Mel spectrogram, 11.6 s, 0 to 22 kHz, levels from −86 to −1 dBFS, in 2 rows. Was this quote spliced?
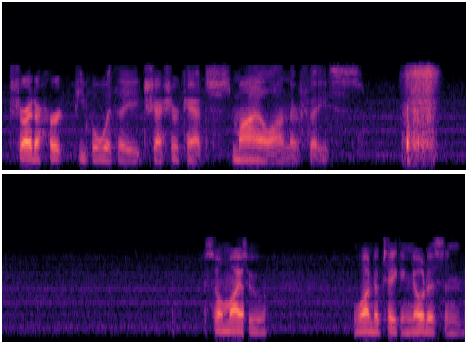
no; 0 cuts

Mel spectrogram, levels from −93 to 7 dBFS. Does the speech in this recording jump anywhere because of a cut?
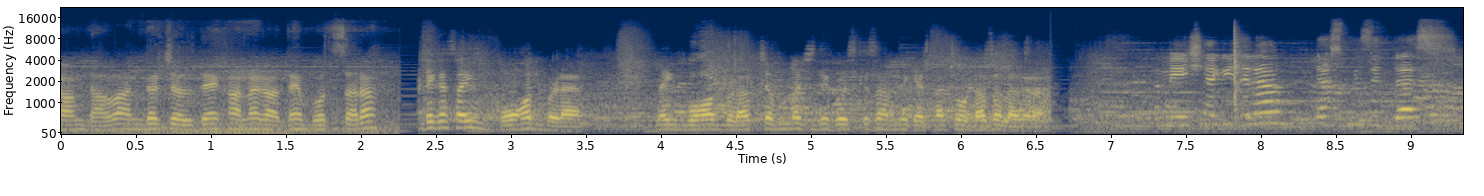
yes; 2 cuts; at 2.3 s, 6.7 s

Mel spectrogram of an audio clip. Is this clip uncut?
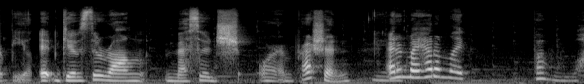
yes; 0 cuts

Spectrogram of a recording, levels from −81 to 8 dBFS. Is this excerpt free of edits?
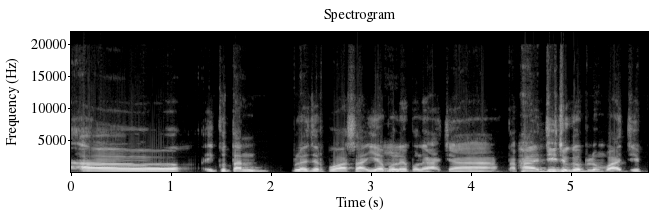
no; 1 cut; at 4.3 s

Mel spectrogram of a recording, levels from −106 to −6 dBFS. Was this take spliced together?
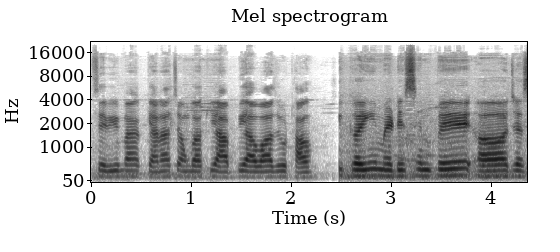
yes; 1 cut; at 2.5 s

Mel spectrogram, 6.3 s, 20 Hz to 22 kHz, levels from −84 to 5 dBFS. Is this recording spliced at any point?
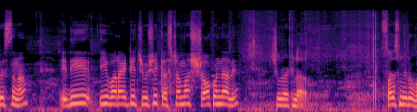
no; 0 cuts

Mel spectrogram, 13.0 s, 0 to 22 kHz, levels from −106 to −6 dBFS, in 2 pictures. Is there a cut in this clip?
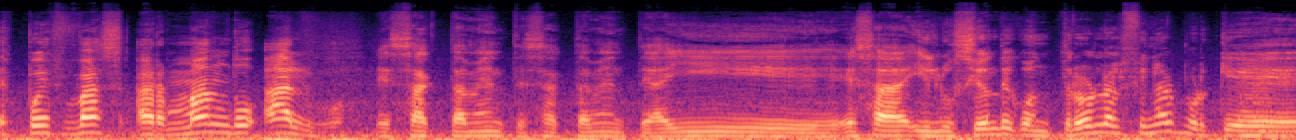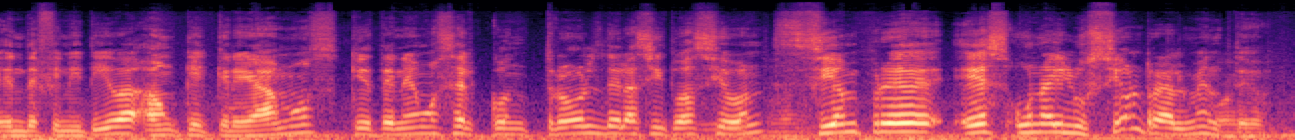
no; 0 cuts

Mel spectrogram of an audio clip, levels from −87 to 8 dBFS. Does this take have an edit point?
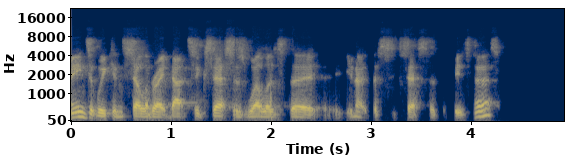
no; 0 cuts

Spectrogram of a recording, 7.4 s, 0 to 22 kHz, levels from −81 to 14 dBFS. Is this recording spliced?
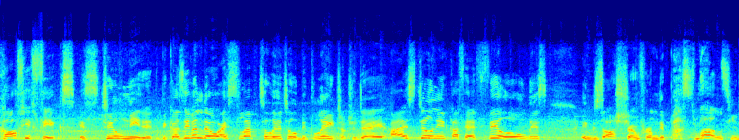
no; 0 cuts

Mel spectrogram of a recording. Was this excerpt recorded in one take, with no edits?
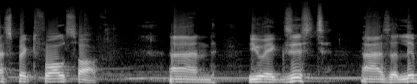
yes; 0 cuts

